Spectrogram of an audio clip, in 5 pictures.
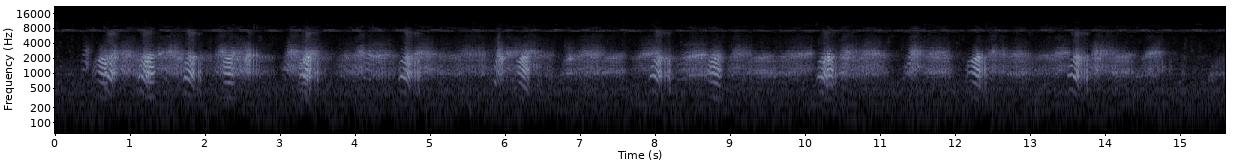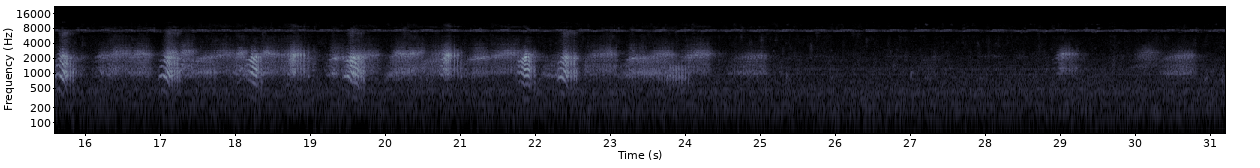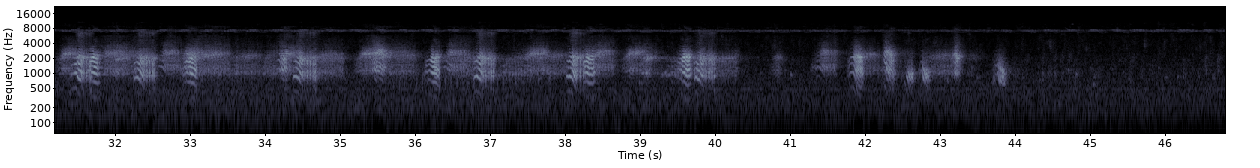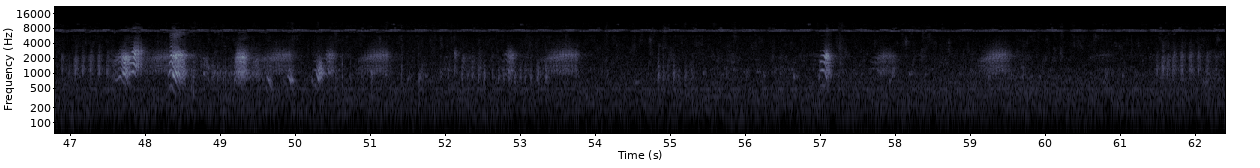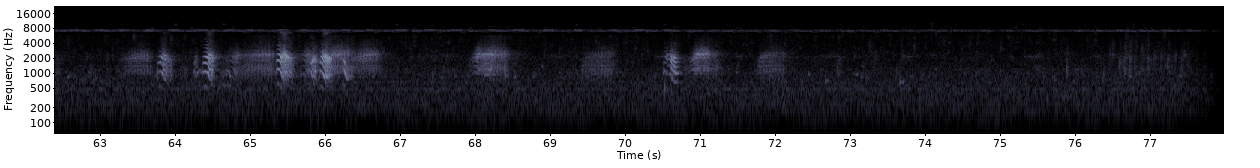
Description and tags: FL Keys Frogs
Predawn frogs in Koi pond with light insect background. Recorded in Marathon, Florida with a Zoom H1.
field-recording, frogs, insects, nature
